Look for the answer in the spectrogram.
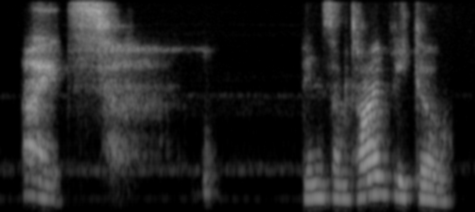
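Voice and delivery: hushed, soft half-whisper close to the ear. Voicing a familiar voice speaking to the player character, half-whispering. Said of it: "sort of whispering to you".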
